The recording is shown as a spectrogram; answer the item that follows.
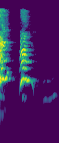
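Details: Two short, yelping howls from a pet dog of about one and a half years, given as its owner calls another dog, followed by a faint, thin whine.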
